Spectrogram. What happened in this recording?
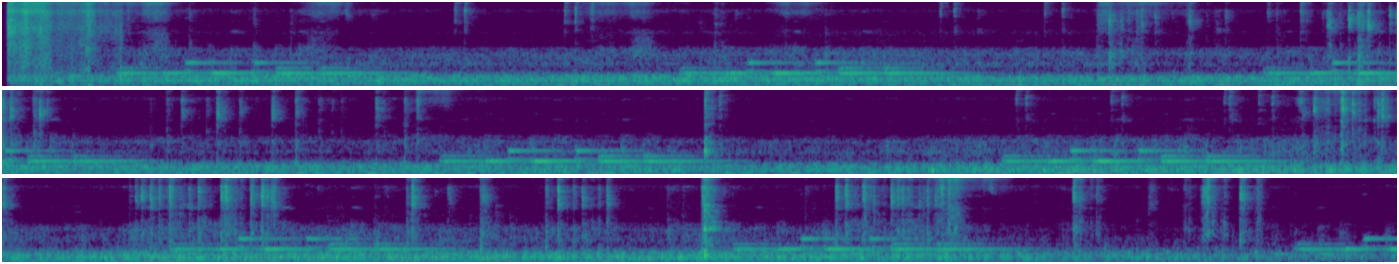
keyboard typing, coffee machine in background, phone ringing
